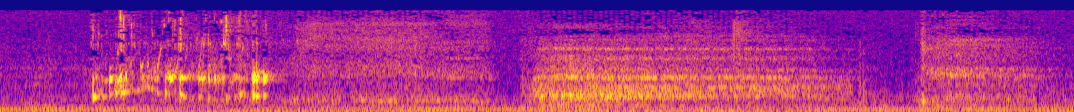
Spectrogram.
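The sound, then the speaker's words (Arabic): Wine being poured: a short burst of splashing and dripping, then a longer, steadier gurgling stream and a brief final trickle. All of it is faint, with no voices. “يا غلام، صب نبيذي.”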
